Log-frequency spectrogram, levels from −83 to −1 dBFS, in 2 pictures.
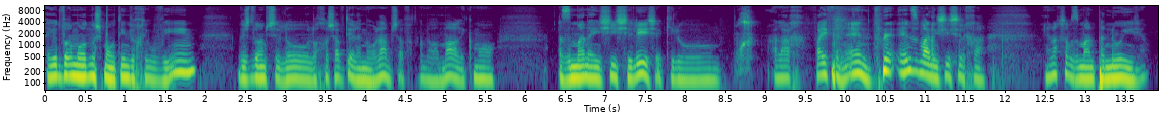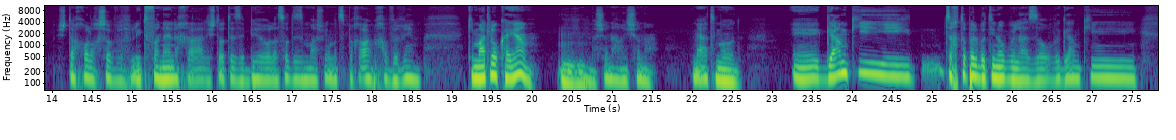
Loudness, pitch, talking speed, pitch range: -21 LUFS, 135 Hz, 140 wpm, 125-150 Hz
